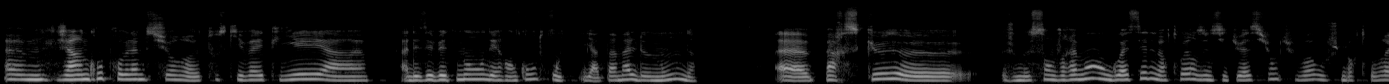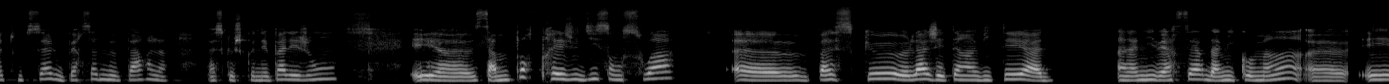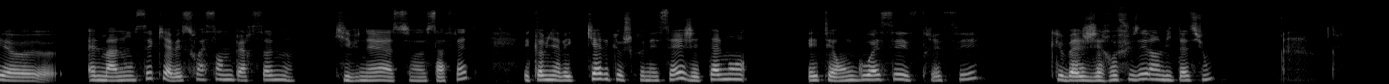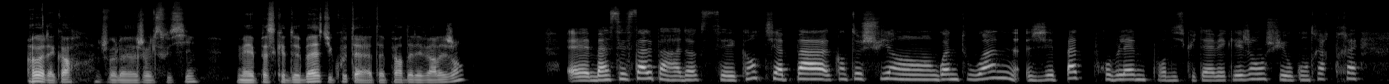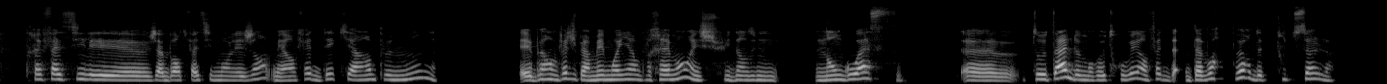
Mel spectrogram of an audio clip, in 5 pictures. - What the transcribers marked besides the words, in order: in English: "one to one"; stressed: "vraiment"; stressed: "angoisse"
- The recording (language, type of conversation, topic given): French, advice, Comment décririez-vous votre anxiété sociale lors d’événements ou de rencontres ?
- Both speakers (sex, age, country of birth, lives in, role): female, 45-49, France, France, user; male, 35-39, France, France, advisor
